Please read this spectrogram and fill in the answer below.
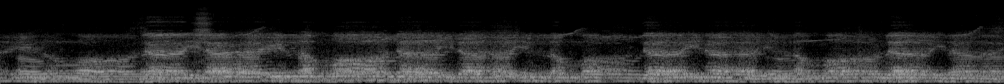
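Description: A group of men chanting the tahlil, 'lā ilāha illallāh', in unison, the phrase repeated over and over in a steady rhythm with many voices overlapping.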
